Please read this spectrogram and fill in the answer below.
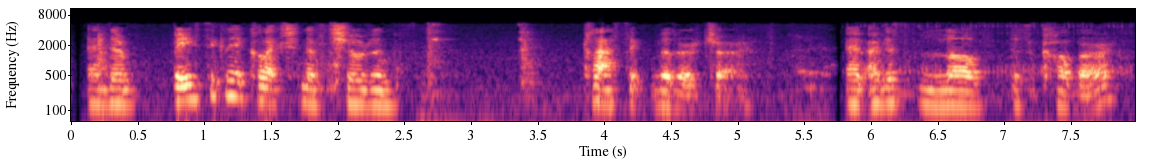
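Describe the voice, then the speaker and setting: A man's voice: medium pitch, a little hiss or hum. A man with a cold and a blocked, nasal voice, chatting casually through a book haul vlog. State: sick, blocked nose. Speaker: book vlogger. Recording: distant dull camera mic.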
